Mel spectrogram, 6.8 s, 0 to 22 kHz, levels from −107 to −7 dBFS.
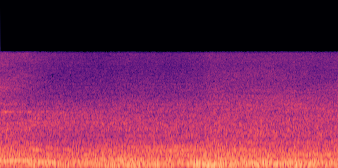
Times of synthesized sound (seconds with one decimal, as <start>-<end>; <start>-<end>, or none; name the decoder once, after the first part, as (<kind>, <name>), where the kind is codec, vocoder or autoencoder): none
